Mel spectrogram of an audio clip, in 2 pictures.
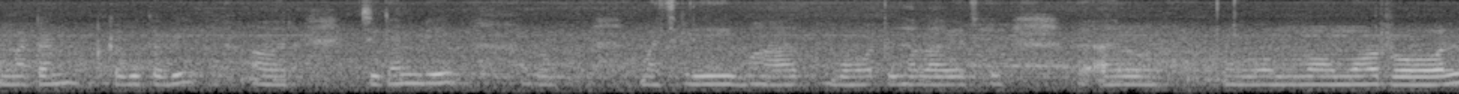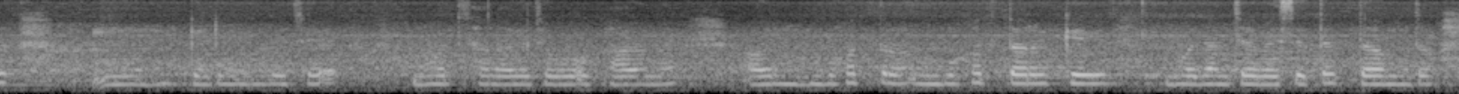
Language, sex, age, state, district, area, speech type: Maithili, female, 18-30, Bihar, Purnia, rural, spontaneous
